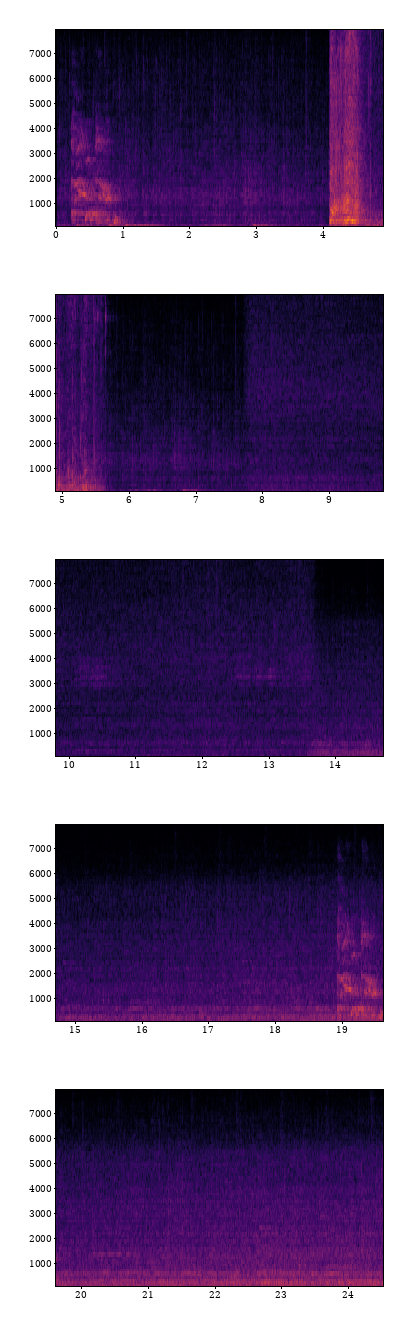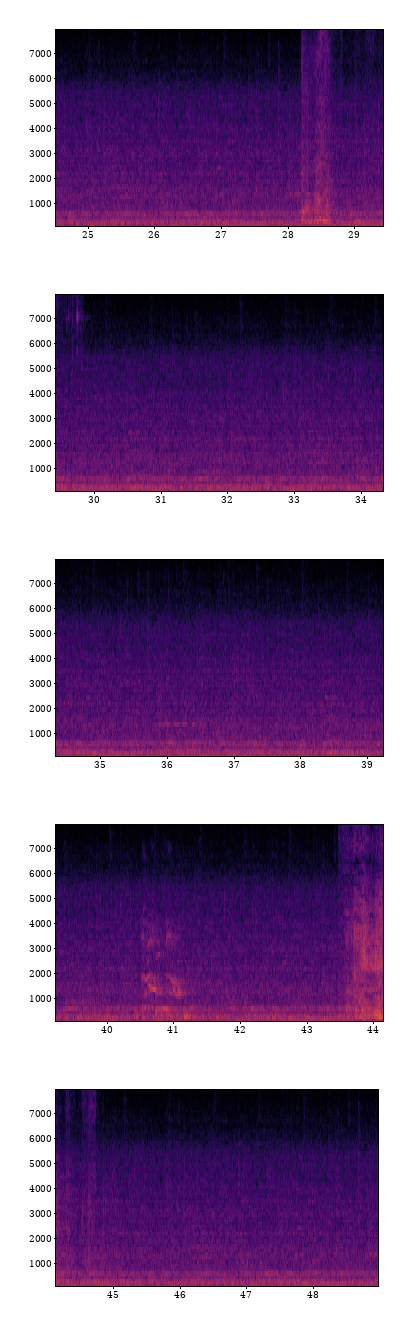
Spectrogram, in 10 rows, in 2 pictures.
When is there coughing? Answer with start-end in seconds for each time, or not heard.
0.2-1.1, 18.9-19.8, 40.5-41.4.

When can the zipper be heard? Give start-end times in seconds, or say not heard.
4.0-5.7, 28.1-29.9, 43.5-44.8.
